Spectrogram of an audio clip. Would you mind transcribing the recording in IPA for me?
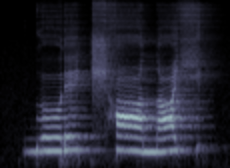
d̪ o ɾ e t͡ʃʰ ɑ n ɑ ç

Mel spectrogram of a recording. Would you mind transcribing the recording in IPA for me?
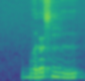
b ə˧˩˧ ɾ ə˞˥ s ŋ ɨ˧˩˧

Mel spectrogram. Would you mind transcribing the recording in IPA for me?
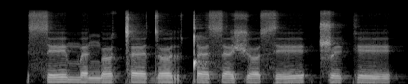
s e m ɛ ŋ œ ǀ ɛ d œ r ǃ ɛ s ɛ ʃ œ s e | ʈ͡ʂ e k e

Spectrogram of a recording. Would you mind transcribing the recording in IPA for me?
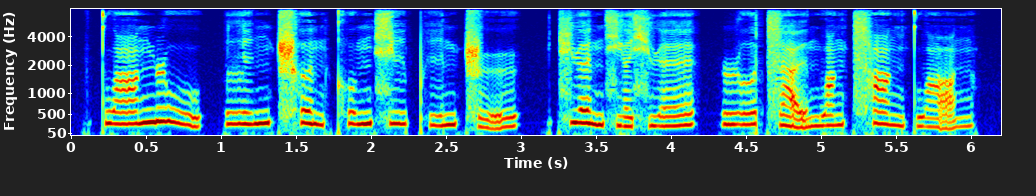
t̪ w ɑ˧˥ ŋ ɻ u˥˩ | l i˧˥ ŋ ʈ͡ʂʰ ə˥˩ n kʰ ʊ˥ ŋ ɕ i˥ pʰ i˧˥ n ʈ͡ʂ ɻ̩˨˩˦ | t͡ɕ ɥ ɛ˥˩ n ɕ j ɛ˩ ɕ ɥ ɛ˧˥ | ɻ ɤ˧˥ t͡s a̰˨˩ ɪ̯ n̪ w ɑ˦ ŋ t͡sʰ ɑ˥˩ ŋ t̪ w ɑ̰˨˩˦ ŋ

